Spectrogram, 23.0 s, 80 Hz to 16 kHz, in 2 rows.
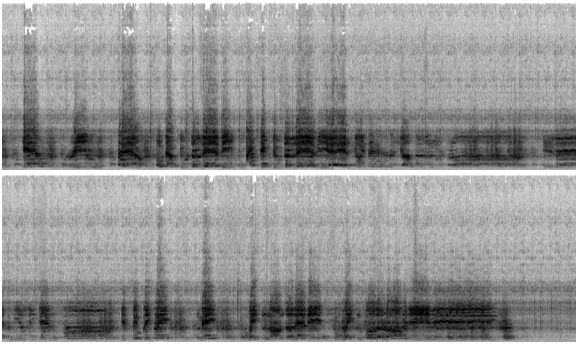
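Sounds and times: male vocal duet with instruments: 0.0 - 21.9
faint surface hiss: 0.0 - 22.9.

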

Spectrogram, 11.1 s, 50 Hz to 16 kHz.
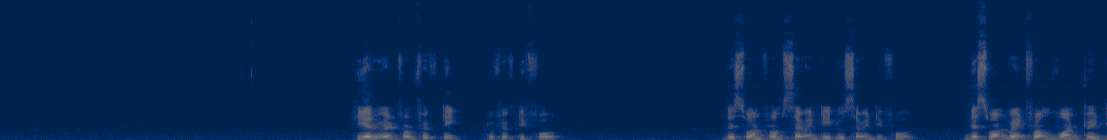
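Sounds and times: faint click: 2.4 - 2.7.

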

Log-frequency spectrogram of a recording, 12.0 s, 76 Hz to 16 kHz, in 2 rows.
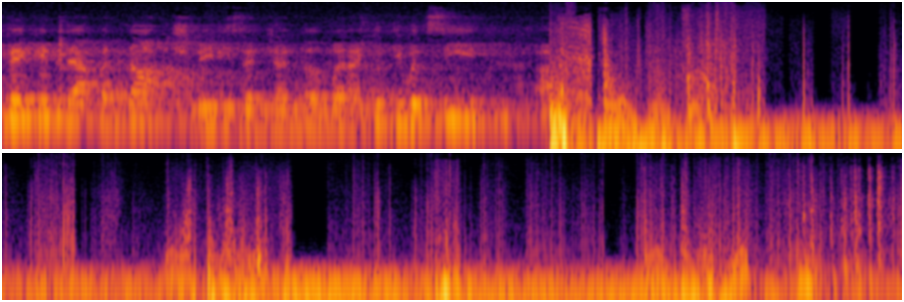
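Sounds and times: low steady hum: 3.7 - 11.3
glitchy crackling and clicking: 3.7 - 12.0.

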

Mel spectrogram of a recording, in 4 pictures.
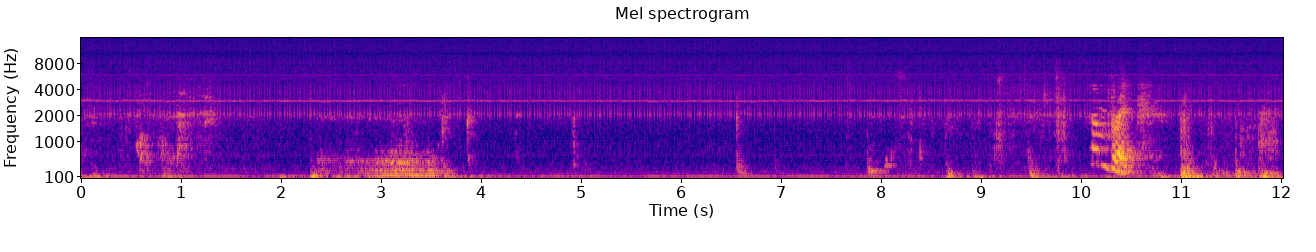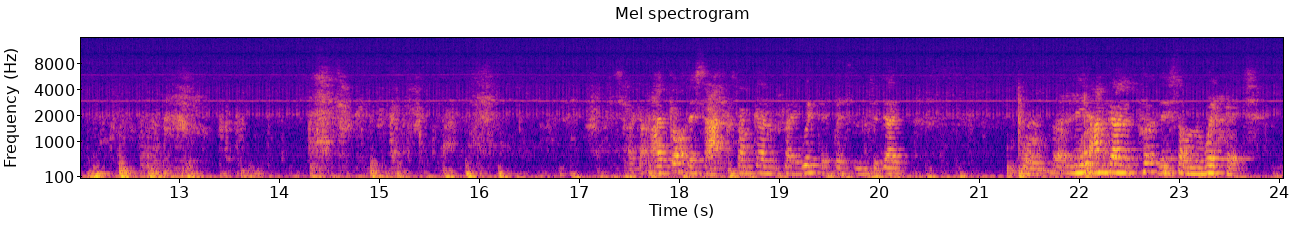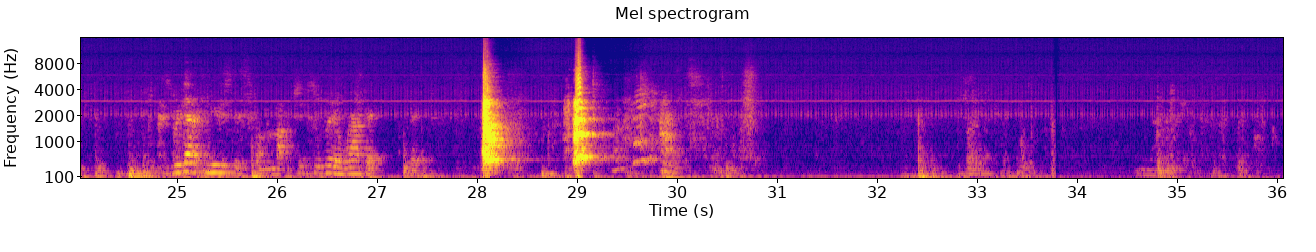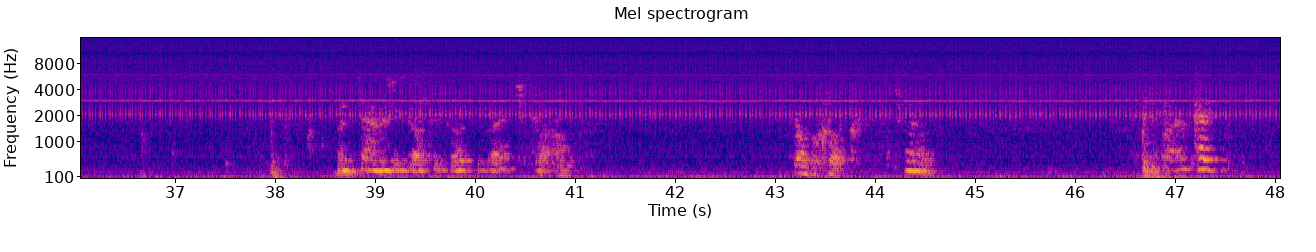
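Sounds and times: dog's paws thudding on a rug: 8.4 - 10.0, 10.6 - 22.8, 23.6 - 27.6
dog barking: 28.0 - 29.4.

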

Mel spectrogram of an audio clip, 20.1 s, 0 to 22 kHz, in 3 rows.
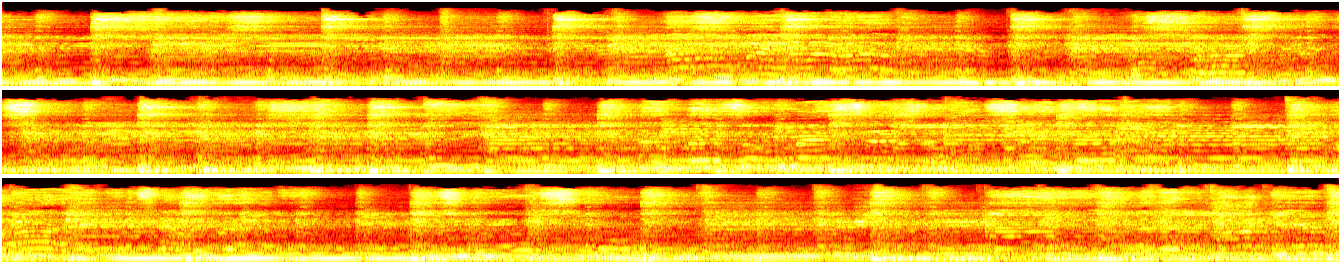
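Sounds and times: electric guitar playing: 0.0 - 20.0
steady drum beat: 0.0 - 20.0.

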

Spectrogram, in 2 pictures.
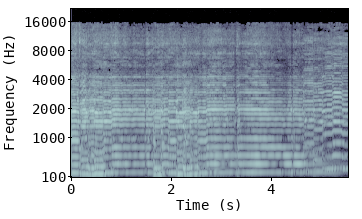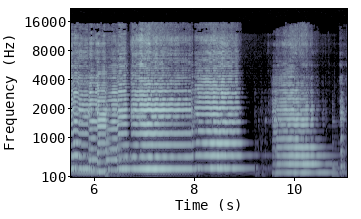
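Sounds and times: bowed cello: 0.0 - 11.0.

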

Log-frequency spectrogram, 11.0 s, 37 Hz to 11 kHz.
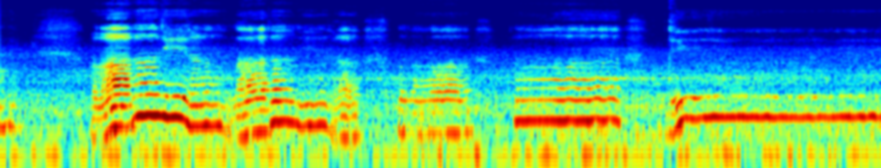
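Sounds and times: man singing unaccompanied: 0.0 - 0.3, 1.1 - 11.0.

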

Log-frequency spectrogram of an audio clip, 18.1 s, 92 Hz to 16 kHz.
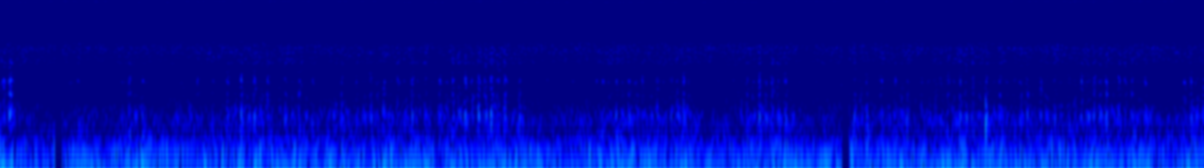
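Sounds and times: low steady hum: 0.0 - 18.0
dog panting: 1.0 - 18.0.

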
